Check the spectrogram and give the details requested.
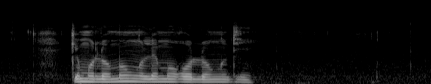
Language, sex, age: Northern Sotho, male, 24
